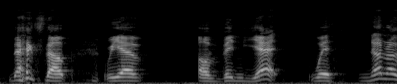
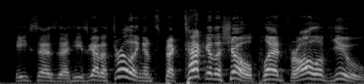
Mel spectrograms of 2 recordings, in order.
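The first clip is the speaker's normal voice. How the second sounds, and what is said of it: Circus ringmaster voice. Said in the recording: “your best ringmaster impression”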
